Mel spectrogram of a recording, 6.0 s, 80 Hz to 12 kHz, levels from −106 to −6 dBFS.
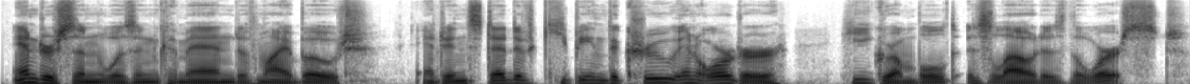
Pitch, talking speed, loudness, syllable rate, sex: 100 Hz, 220 wpm, -19 LUFS, 5.5 syllables/s, male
